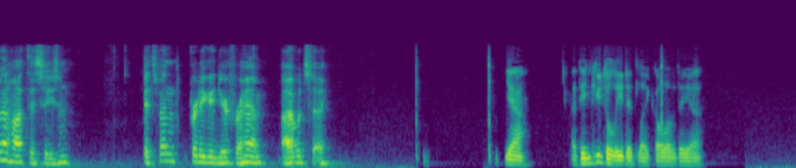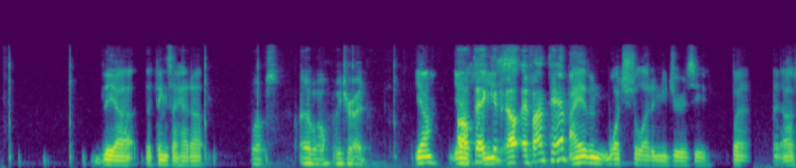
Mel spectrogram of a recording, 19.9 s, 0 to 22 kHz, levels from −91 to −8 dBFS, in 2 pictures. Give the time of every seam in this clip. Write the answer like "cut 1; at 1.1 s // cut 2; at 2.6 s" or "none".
cut 1; at 15.0 s // cut 2; at 17.0 s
